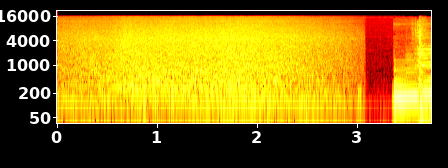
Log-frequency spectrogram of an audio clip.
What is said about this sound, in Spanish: que hoy convive con el viento, con las olas y con un montón de gente que a pesar de esta mar movida, pues disfruta la playa de Saloreña.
